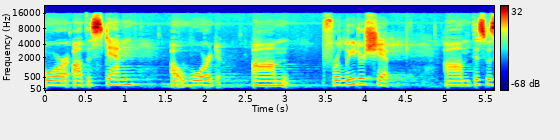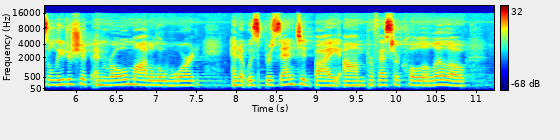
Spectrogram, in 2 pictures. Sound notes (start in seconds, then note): none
